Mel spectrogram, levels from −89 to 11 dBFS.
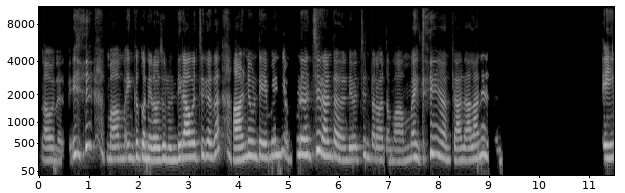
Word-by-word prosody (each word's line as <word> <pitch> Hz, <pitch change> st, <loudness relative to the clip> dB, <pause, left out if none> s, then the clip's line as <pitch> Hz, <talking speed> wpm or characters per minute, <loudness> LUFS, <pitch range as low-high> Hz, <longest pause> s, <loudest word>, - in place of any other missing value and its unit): అవునండి. 205 Hz, -2 st, -7 dB, 0.8 s
మా 215 Hz, -, 0 dB
అమ్మ 225 Hz, 0 st, -5 dB
"ఇంక 230 Hz, +2 st, -1 dB
కొన్ని 225 Hz, -2 st, +4 dB
రోజులుండి 210 Hz, +1 st, +2 dB
రావచ్చు 245 Hz, +2 st, +3 dB
గదా! 265 Hz, +6 st, +1 dB, 0.4 s
ఆడనే 230 Hz, +6 st, +4 dB
ఉంటే 260 Hz, +1 st, -1 dB
ఏమైంది. 280 Hz, +6 st, 0 dB
అప్పుడే 290 Hz, +7 st, 0 dB
వచ్చిరంటా" 275 Hz, -4 st, +3 dB
అండి 205 Hz, 0 st, -2 dB
ఓచ్చిన 215 Hz, +6 st, -5 dB
తర్వాత 205 Hz, -1 st, -5 dB, 0.2 s
మా 185 Hz, -, -6 dB
అమ్మయితే. 230 Hz, +2 st, -3 dB, 0.4 s
అంతే 210 Hz, -1 st, -6 dB
అది 205 Hz, 0 st, -3 dB
అలానే 230 Hz, +7 st, 0 dB
అంటాది. 185 Hz, -6 st, -12 dB, 2.1 s
ఏం 230 Hz, +1 st, +3 dB
230 Hz, 120 wpm, -24 LUFS, 210-260 Hz, 2.1 s, కొన్ని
